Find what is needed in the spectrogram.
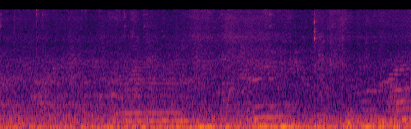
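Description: Wind rumbling on the microphone over outdoor street noise, with a brief voice sound about a second in.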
